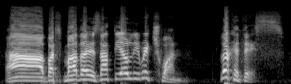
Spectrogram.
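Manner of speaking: loud, high teasing boast; father proudly reveals his own cheque; playful old Admiral. A narrator's reading. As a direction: show off the cheque with glee.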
